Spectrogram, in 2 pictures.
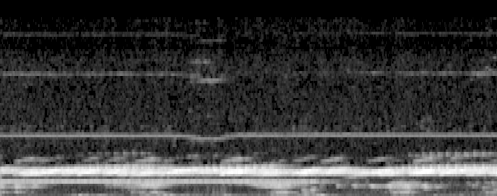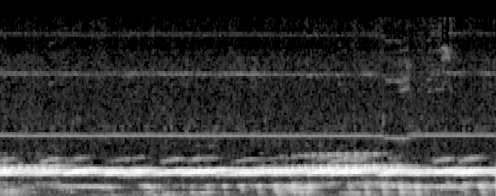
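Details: A dense night chorus in early spring in Missouri, with tree frogs peeping, frogs croaking in a pond and toads giving high-pitched trills: a steady, high shimmering trill with lower croaks beneath.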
